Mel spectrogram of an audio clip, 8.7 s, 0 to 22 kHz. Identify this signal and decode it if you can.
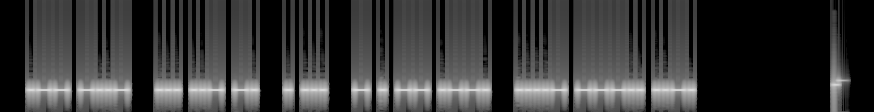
Morse code, heard as a keyed tone, about 27 wpm, 700 Hz. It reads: WX SUN ES TEMP 48F
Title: K1USN SST QSO Practice 28wpm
